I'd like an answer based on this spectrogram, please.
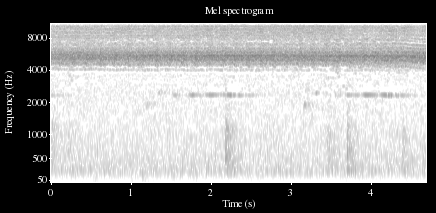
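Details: Christmas beetle (Anoplognathus) drone in South African acacia bushveld, heard in real time as a relentless high buzzing wall of sound, joined by a faint broken whistle-like tone and a few quiet low taps.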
